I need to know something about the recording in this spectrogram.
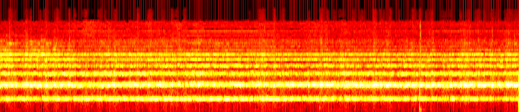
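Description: A sustained musical drone: one held pitch with bright, evenly spaced overtones that stays level and unchanging throughout, with a faint click about five seconds in.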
